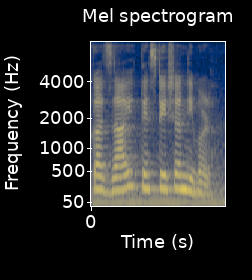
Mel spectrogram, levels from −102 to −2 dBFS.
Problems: constant background noise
